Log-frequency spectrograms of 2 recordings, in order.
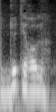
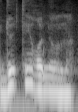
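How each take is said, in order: First: The word is said with three syllables. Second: The word is said with four syllables. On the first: The speaker calls it wrong. "vous faites une erreur énorme. Vous parlez de deutérome" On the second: The speaker calls it right. "vous ne savez pas prononcer le nom du deutéronome"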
